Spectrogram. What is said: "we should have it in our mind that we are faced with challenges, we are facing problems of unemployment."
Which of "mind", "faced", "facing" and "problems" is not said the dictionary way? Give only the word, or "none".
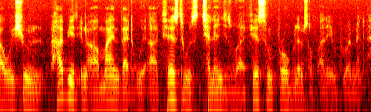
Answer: problems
